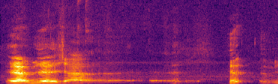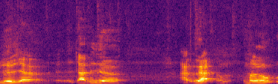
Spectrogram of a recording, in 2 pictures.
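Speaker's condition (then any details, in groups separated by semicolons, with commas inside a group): Cerebral palsy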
